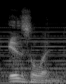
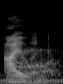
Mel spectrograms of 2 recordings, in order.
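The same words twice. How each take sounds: First: The S in the word is pronounced. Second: The S in the word is silent. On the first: The speaker calls it wrong. "I would always pronounce it as D K Island" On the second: The speaker calls it right. "you pronounce it Island"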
